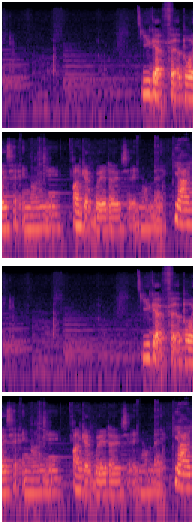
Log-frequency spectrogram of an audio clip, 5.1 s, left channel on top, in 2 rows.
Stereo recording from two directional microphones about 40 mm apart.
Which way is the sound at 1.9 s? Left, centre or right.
Left.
